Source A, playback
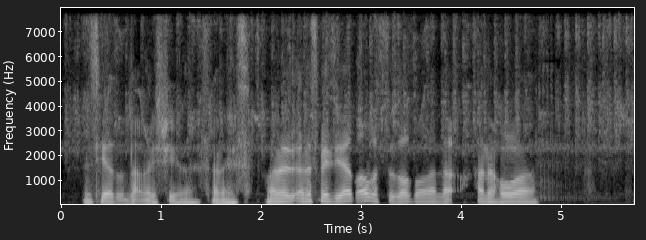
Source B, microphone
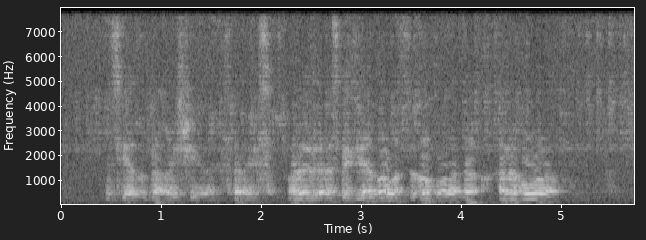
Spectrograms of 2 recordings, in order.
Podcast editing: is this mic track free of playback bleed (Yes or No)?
No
